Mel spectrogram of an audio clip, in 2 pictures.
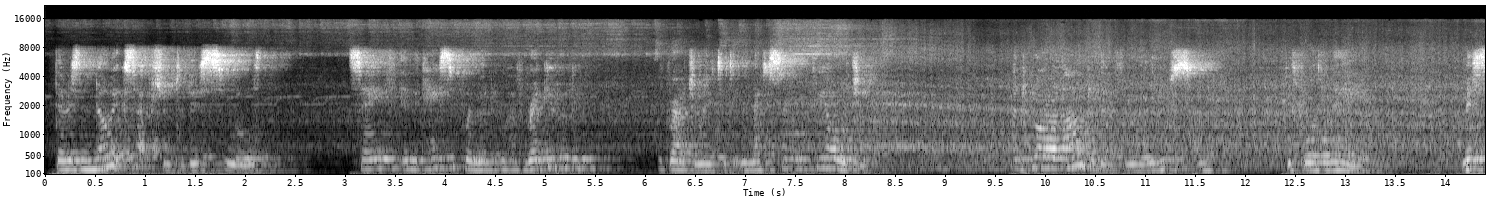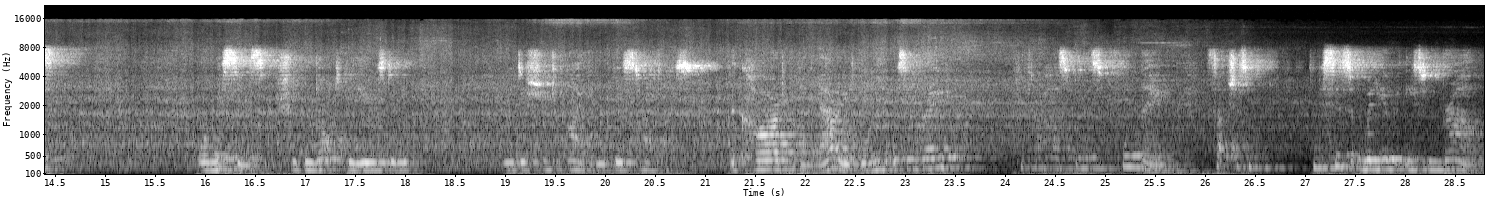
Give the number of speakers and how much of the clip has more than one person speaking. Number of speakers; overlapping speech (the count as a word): one, no overlap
